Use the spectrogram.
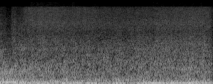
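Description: Water rushing steadily into a car, a dense continuous roar close by, alone without voices.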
